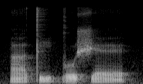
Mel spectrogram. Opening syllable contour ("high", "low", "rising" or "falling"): low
